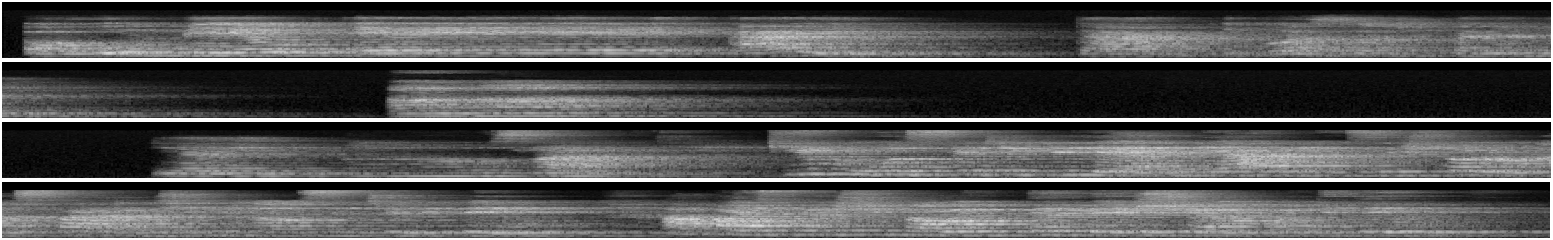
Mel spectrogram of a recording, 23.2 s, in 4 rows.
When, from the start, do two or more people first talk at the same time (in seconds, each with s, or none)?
none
